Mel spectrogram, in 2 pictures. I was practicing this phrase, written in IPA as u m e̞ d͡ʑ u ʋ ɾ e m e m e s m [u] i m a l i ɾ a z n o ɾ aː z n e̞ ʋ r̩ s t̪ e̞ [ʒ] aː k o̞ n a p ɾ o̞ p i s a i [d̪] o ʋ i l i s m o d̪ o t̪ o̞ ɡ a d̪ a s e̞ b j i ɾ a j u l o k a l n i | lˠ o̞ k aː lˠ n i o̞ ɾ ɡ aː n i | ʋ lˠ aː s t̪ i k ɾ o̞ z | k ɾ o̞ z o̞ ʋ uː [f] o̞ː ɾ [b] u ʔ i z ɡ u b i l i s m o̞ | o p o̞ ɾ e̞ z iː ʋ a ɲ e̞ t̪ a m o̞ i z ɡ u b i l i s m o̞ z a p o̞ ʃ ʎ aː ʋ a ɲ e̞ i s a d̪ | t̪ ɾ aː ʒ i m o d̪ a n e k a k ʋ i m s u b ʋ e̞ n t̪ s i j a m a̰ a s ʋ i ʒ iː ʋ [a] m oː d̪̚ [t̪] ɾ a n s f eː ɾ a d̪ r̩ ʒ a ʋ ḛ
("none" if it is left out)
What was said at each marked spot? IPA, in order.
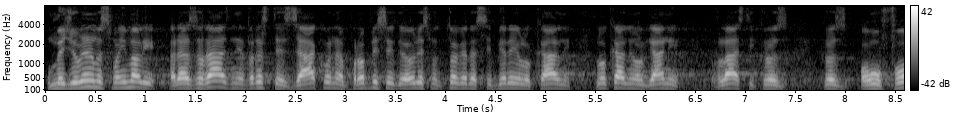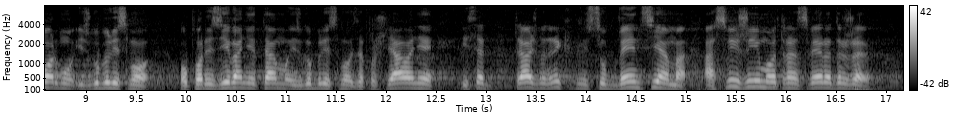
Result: o, z, d̪, f, m, i, t̪

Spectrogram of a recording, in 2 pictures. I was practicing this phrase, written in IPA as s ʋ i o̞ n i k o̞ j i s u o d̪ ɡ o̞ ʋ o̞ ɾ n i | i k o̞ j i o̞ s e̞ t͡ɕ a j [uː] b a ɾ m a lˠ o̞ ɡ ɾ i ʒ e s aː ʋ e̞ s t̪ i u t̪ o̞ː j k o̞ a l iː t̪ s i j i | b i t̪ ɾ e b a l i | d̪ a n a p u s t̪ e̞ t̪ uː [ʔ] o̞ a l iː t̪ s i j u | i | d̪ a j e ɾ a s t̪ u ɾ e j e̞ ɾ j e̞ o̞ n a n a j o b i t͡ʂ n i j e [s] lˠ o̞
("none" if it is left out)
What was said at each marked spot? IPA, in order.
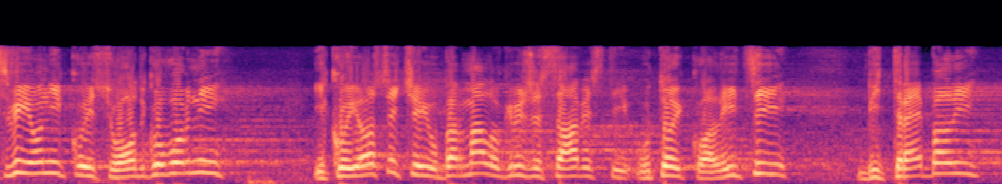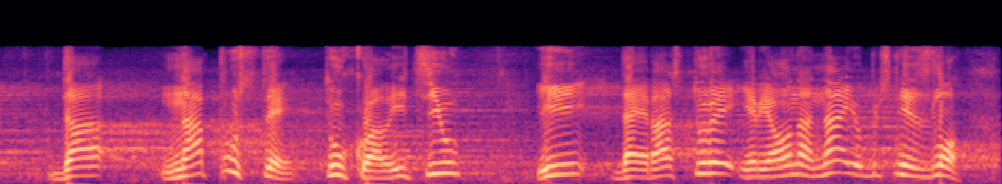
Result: u, k, z

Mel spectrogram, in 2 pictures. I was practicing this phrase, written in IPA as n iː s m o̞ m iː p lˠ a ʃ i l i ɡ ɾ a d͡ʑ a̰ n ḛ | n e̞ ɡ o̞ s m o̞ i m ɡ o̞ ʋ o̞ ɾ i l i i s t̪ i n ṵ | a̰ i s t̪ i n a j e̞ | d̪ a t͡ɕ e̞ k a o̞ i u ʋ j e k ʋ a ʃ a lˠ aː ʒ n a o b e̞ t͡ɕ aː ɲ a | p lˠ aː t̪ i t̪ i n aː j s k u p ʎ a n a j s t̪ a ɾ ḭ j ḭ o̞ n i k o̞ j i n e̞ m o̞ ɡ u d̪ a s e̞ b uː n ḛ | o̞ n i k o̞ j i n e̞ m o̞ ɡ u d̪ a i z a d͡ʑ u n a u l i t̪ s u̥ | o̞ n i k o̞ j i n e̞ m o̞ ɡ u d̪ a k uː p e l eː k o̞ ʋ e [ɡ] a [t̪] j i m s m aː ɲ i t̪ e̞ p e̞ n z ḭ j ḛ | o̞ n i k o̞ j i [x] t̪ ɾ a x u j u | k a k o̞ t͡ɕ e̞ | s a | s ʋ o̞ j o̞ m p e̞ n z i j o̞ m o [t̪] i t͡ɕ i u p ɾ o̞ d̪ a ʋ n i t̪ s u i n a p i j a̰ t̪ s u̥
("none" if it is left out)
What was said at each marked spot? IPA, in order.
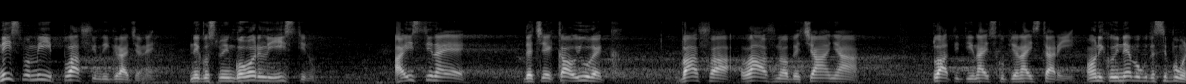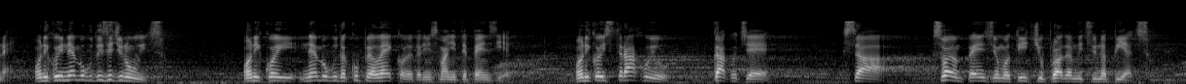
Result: k, d̪, s, t̪

